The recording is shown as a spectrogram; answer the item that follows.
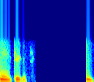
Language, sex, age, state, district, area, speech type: Bengali, male, 18-30, West Bengal, Jhargram, rural, conversation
